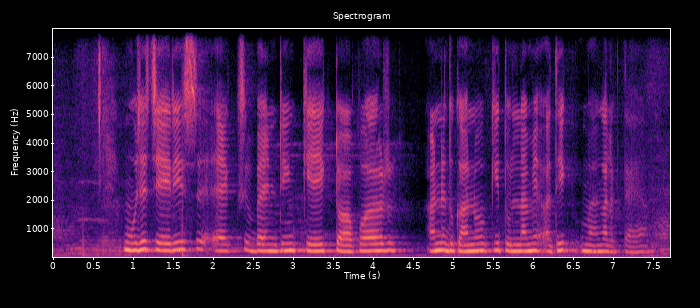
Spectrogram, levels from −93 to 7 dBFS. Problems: constant background noise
